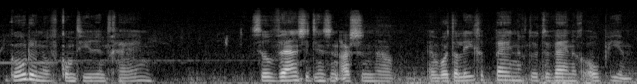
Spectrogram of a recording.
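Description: An actress playing a worldly, languid hostess in a radio drama, calm and detached. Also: female voice, sits low, normal speed, background noise, natural voice.

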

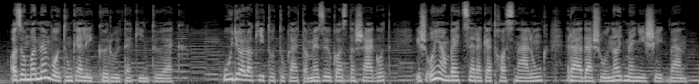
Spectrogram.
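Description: A man presenting a science programme in scripted narration. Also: a little high.

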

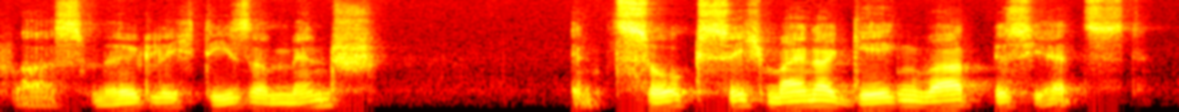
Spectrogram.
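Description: A proud, ageing monarch in a classical verse radio play. The voice is very low and moves very slowly, with weighty pauses and an imperious, solitary gravity. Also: male voice, vocal fry, dark tone, exaggerated voice. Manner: measured, weighty, imperious delivery with long pauses. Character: grave, proud, solitary ageing king of Spain. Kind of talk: classical German stage verse radio drama.

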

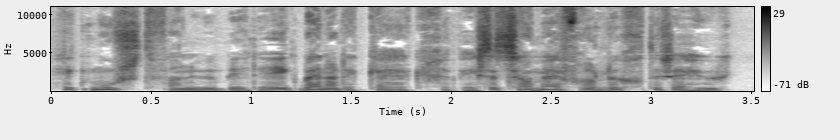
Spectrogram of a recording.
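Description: An actress playing a despairing, quick-tempered young woman in a period radio drama, speaking in an anguished, halting way that often nears a whisper. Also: mid-range voice, a little mellow, no echo, natural voice. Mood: despairing, confessional. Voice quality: husky, breathy. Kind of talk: Dutch radio play acting.

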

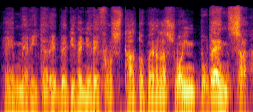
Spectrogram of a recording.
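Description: A man's voice: low voice, lively intonation, normal speed, husky. A man voicing a big, haughty English army captain in a story, sarcastic and ceremonious. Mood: disdainful.

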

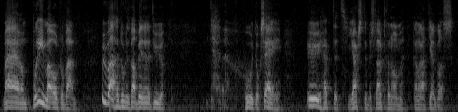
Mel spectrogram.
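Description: Flustered deferential hospital boss in a radio play, wordy, husky, pitch all over. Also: male voice, big pitch swings, moderate pace. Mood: placating. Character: fussy, deferential male hospital administrator, eager to justify himself.

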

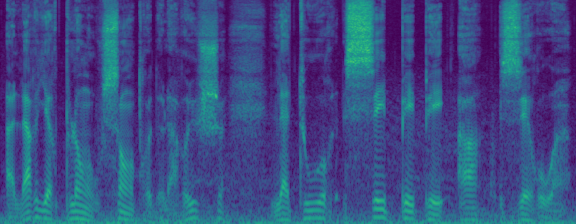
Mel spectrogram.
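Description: A man's voice: sits low, very animated, slow pace, creaky, fairly bright tone, a little hiss or hum. A man reading scripted narration for an audio drama.

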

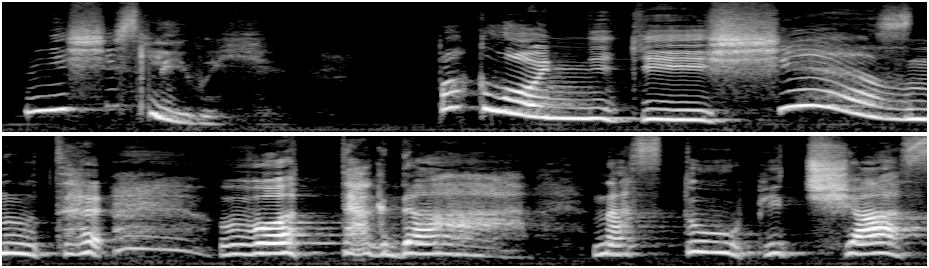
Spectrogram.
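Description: A woman's voice: sits high, exaggerated voice. An actress playing a tender, romantic slave girl who is a princess's confidante, in a plaintive, sighing, theatrical fairy-tale radio play style. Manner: plaintive, sighing, drawn-out, breathy at moments.

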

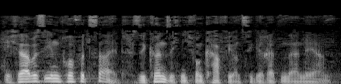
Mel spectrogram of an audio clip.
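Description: A man acting a brisk, fatherly, scolding doctor in a German radio crime drama. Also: very deep voice, very animated, a little mellow, a little hiss or hum. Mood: admonishing.

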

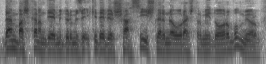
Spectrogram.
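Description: A courteous middle-aged professor. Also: male voice, on the low side, fast, breathy edge. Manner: courteous and formal. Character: polite middle-aged professor and proud widowed father. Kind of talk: radio play acting.

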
